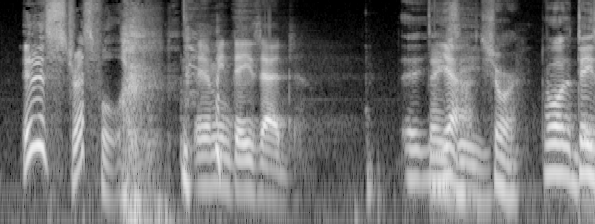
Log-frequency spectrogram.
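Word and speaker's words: DayZ: we should just leave no and he he pronounces it as d z so okay oh he pronouncing it wrong yeah he's pronouncing it wrong it's day Zed so dayed stressful is it I hate new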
